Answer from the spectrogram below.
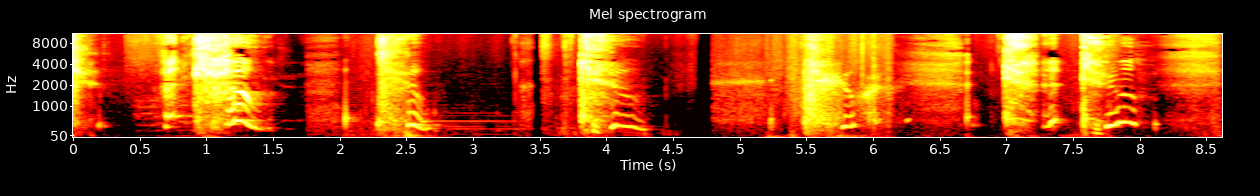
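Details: Child (daughter) sneezing repeatedly: a run of about eight sharp, explosive bursts in nine seconds, each with a quick breath-in and a voiced burst; repeated sneezing.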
